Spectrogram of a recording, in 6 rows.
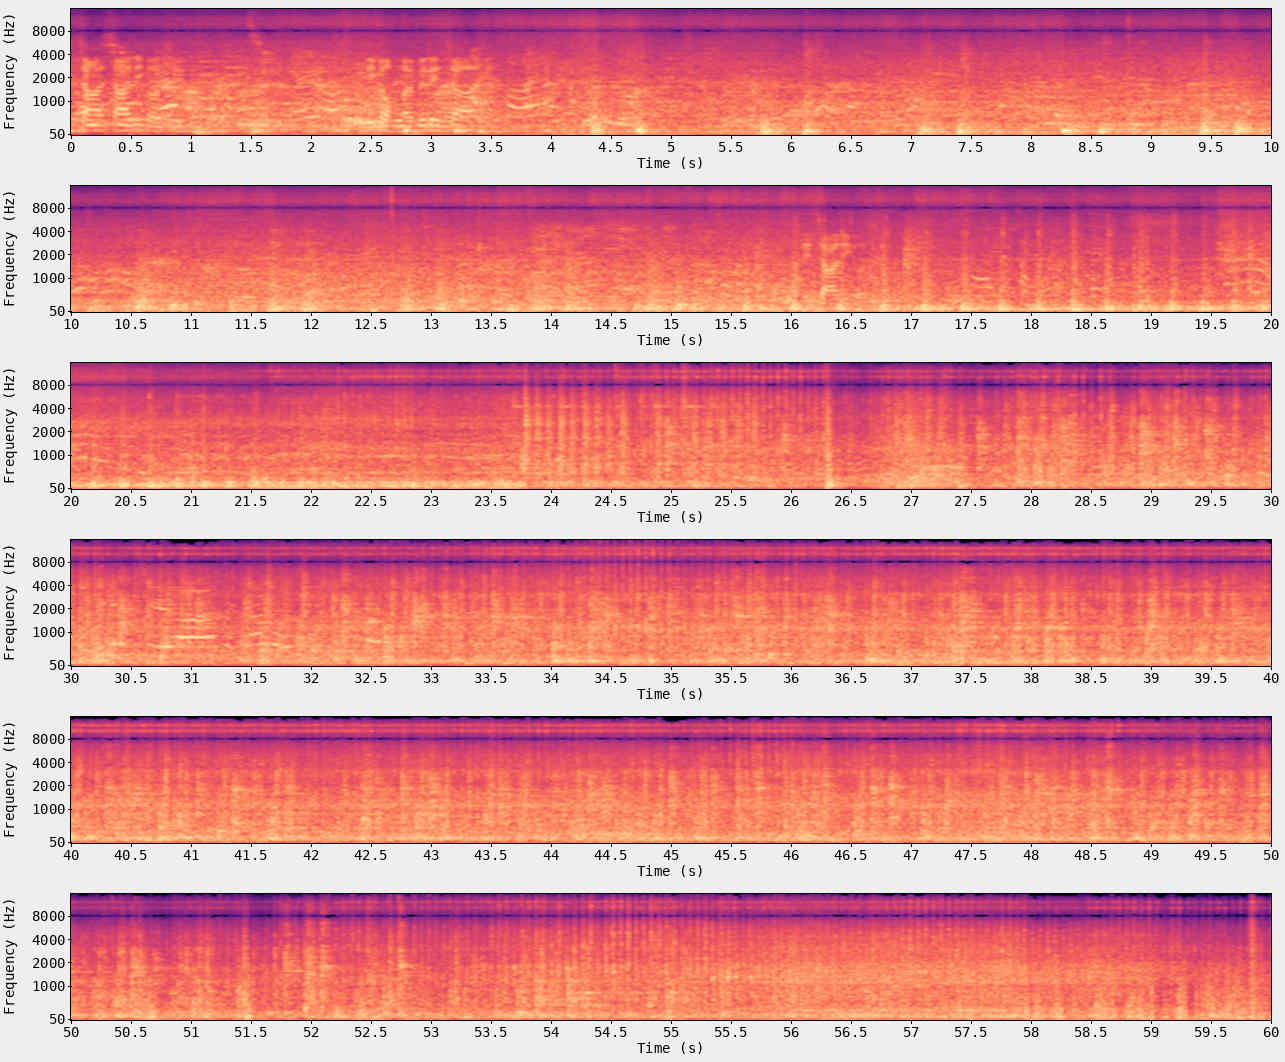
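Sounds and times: roller coaster lift clatter: 0.0s - 60.0s.

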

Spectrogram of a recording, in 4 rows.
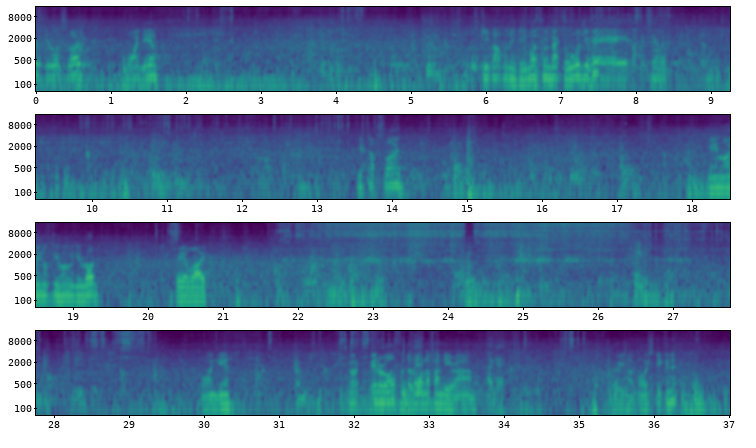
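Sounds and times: wind rumbling on microphone: 0.0s - 13.1s, 21.2s - 37.0s
fishing reel ticks: 1.7s - 3.1s, 3.8s - 14.8s, 20.0s - 20.8s, 21.6s - 29.4s, 30.1s - 32.9s, 34.1s - 35.4s
fishing reel whirring: 1.7s - 14.6s, 20.0s - 20.6s, 21.6s - 29.5s, 30.6s - 32.7s, 34.1s - 35.4s
faint high clicks and rattles: 5.8s - 15.0s, 19.9s - 29.5s, 30.2s - 32.8s.

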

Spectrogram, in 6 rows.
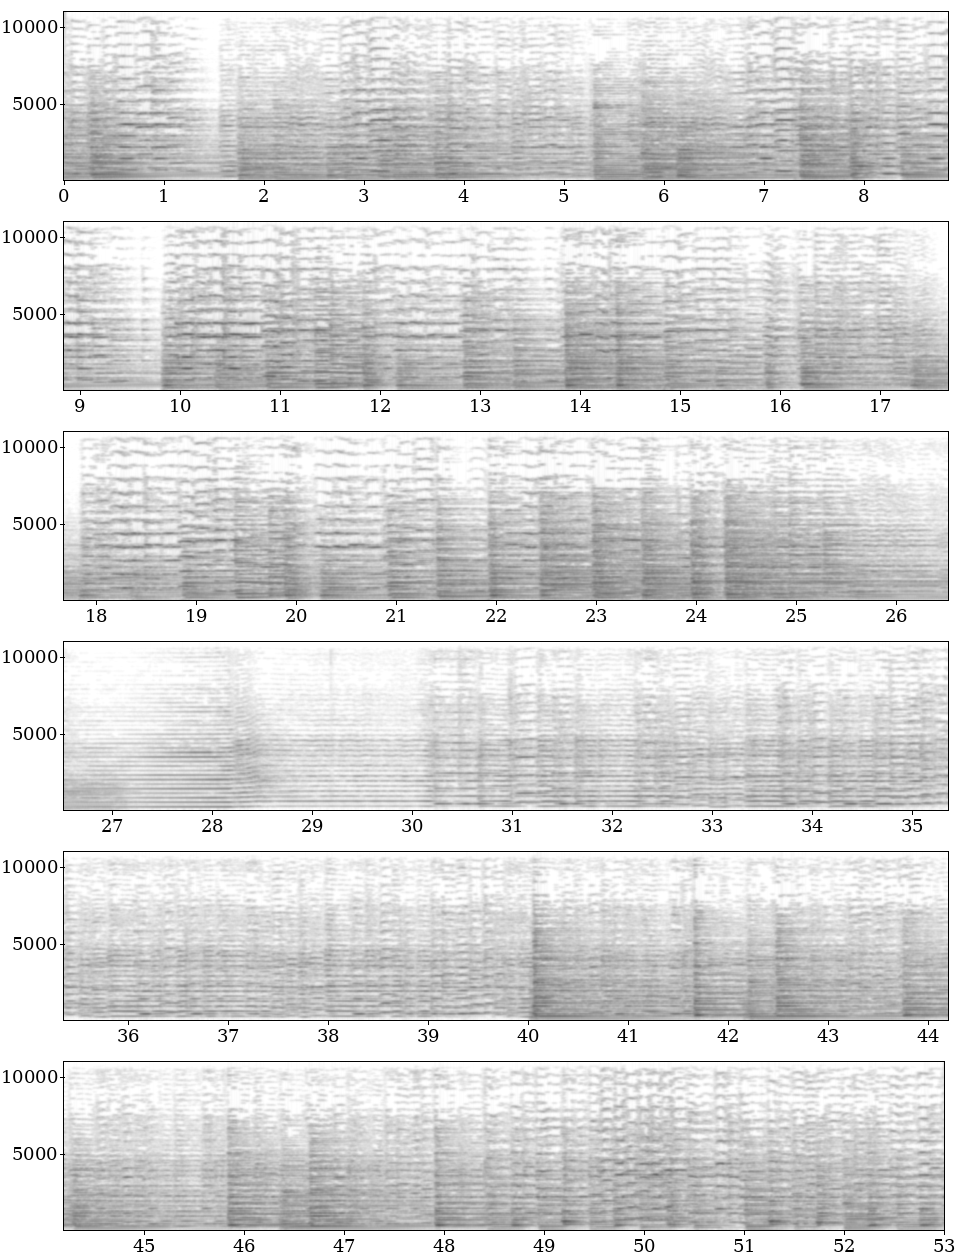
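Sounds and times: grand piano: 0.0s - 53.0s
violin playing fiddle tune: 0.0s - 53.0s.

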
